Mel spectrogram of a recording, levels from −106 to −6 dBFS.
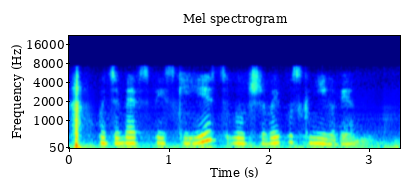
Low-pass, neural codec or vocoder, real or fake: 7.2 kHz; codec, 24 kHz, 0.5 kbps, DualCodec; fake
